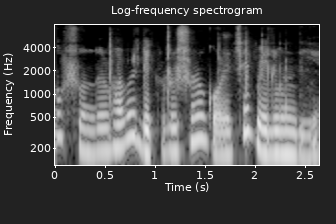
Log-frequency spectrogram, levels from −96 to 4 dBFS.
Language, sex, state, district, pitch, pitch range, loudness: Bengali, female, West Bengal, Dakshin Dinajpur, 180 Hz, 165-205 Hz, -16 LUFS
